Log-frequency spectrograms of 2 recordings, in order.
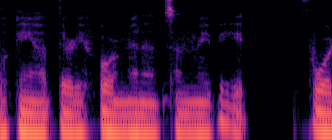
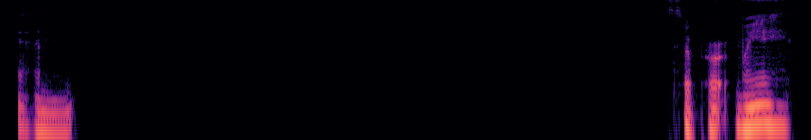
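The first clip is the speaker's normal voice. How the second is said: tearful, words pushed out through tears while crying; 3 semitones higher than usual. Asking viewers for support at the end of a video, crying. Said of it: "it feels weird to say that while I'm crying".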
